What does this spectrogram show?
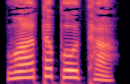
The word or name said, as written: ವಾತಾಪ್ತ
